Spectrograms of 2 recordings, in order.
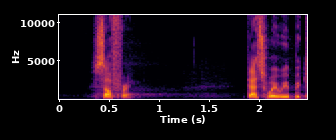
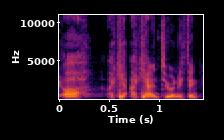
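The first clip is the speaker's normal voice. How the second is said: soft, deflated, hope gone; a hushed, beaten-down sigh of a line; defeated murmur; 2 semitones lower, 7 dB quieter, faster than usual. Retold or imitated. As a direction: let it sink quietly like you've given up. Heartbroken person giving up.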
